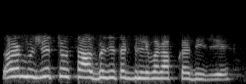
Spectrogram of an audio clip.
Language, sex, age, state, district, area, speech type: Urdu, female, 18-30, Uttar Pradesh, Balrampur, rural, conversation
